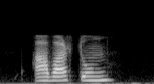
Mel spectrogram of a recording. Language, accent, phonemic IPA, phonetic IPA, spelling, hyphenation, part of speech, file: Armenian, Eastern Armenian, /ɑvɑɾˈtun/, [ɑvɑɾtún], ավարտուն, ա‧վար‧տուն, adjective, Hy-ավարտուն.ogg
- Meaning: 1. completed, finished 2. perfect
